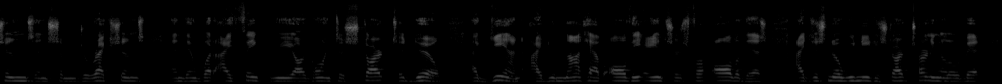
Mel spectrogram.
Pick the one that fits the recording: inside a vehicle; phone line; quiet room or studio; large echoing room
large echoing room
